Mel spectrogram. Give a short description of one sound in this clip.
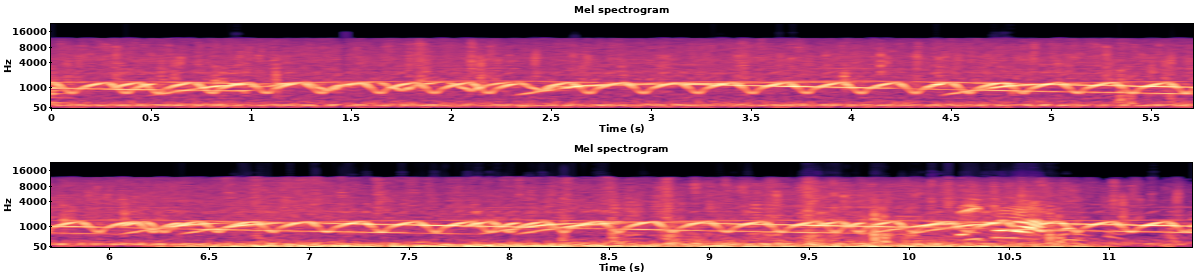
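Several sirens wail and overlap, rising and falling quickly.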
